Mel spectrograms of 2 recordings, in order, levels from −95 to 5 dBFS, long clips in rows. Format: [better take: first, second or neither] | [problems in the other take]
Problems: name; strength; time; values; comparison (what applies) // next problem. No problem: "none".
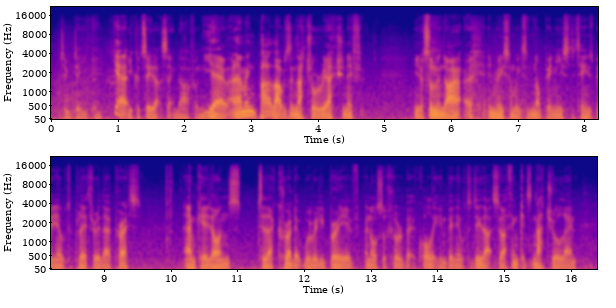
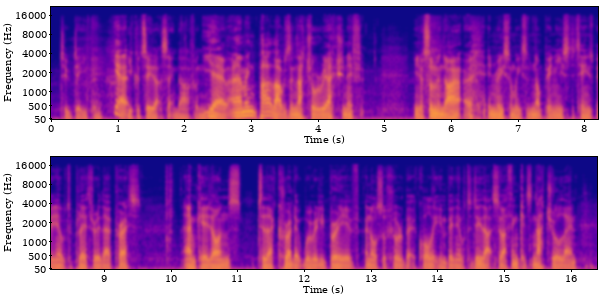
second | wind noise on the microphone; occasional gusts; 25 dB below the speech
